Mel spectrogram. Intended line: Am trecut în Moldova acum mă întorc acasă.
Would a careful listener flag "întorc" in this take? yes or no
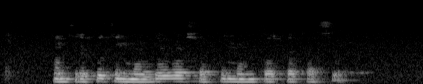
no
